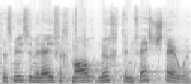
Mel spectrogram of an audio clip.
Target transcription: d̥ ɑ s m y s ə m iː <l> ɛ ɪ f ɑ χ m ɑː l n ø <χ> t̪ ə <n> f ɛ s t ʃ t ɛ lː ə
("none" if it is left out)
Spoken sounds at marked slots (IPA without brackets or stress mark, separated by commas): ɾ, χ, n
